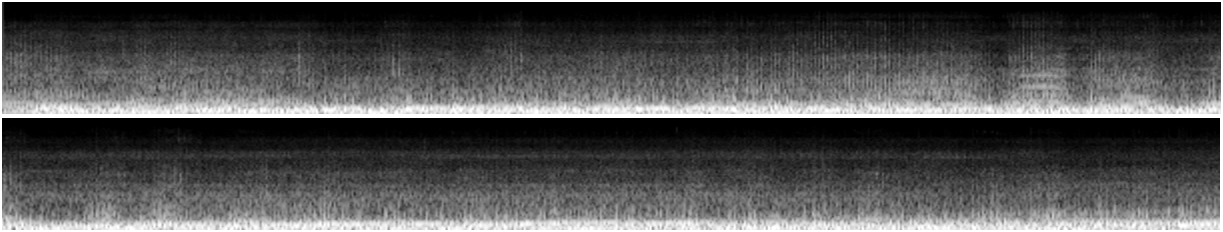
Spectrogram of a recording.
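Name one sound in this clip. An ATV engine revs loudly and strains close by.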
